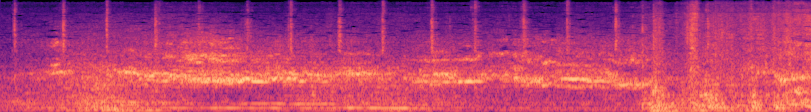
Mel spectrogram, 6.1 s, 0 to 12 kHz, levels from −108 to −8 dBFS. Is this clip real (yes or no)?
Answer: yes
